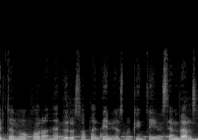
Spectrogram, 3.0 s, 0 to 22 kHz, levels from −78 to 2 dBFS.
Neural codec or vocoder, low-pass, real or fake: codec, 44.1 kHz, 2.6 kbps, DAC; 14.4 kHz; fake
